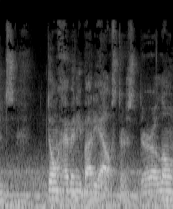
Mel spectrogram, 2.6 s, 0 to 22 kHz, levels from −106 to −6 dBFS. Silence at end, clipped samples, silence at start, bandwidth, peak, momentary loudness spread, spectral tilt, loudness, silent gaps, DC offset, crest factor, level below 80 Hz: 0 s; under 0.1%; 0 s; 15.5 kHz; -18 dBFS; 9 LU; -7.5 dB/octave; -33 LUFS; none; under 0.1%; 14 dB; -42 dBFS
